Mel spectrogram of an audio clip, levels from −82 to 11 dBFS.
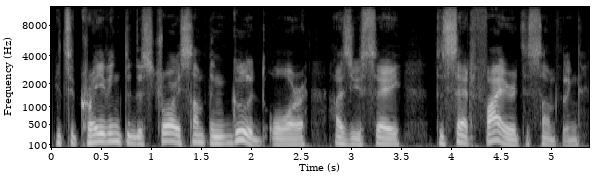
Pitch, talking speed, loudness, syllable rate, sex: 115 Hz, 180 wpm, -17 LUFS, 4.8 syllables/s, male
